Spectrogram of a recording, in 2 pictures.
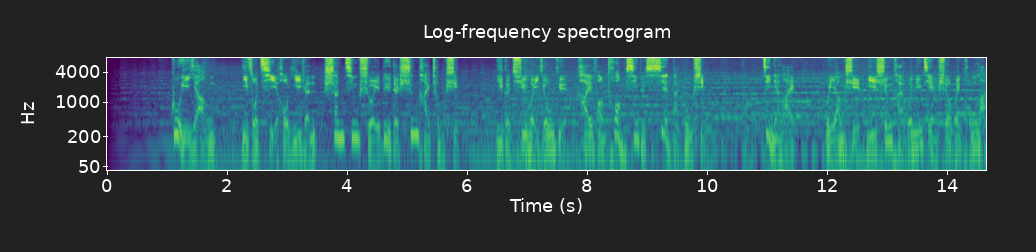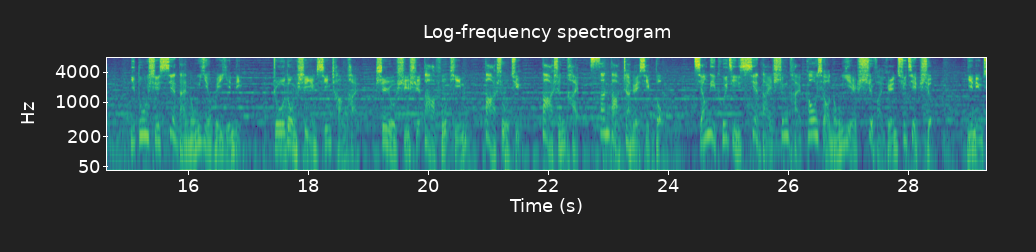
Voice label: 男 专题; 贵阳生态农业

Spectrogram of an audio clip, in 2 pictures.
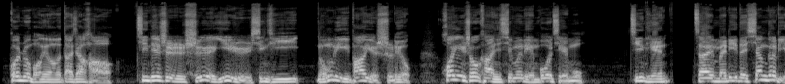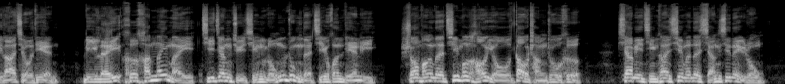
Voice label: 男 模仿 新闻联播

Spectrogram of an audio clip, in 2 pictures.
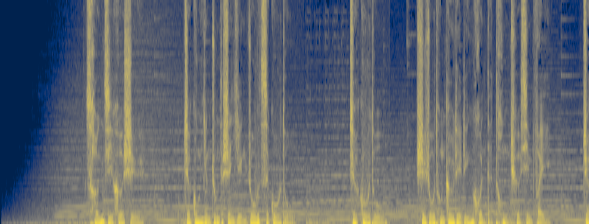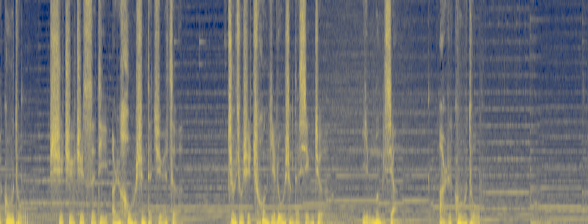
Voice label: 男 旁白

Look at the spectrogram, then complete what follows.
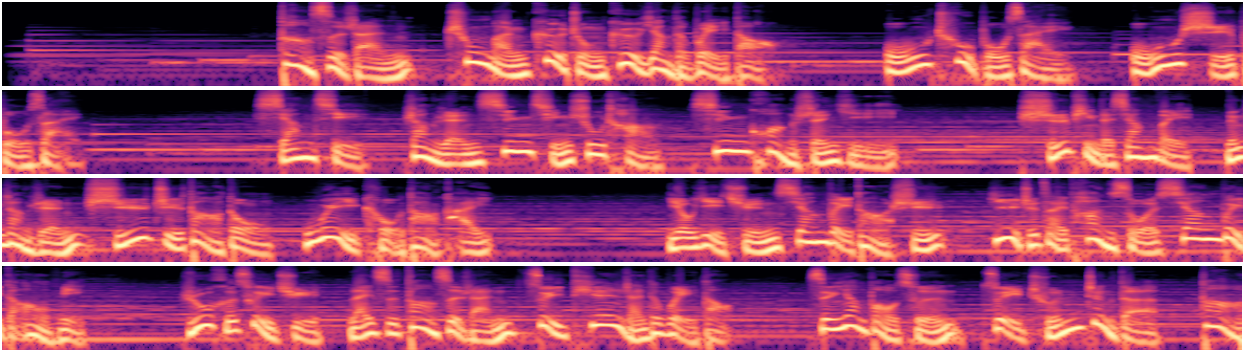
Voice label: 男 专题; 食品香味大师

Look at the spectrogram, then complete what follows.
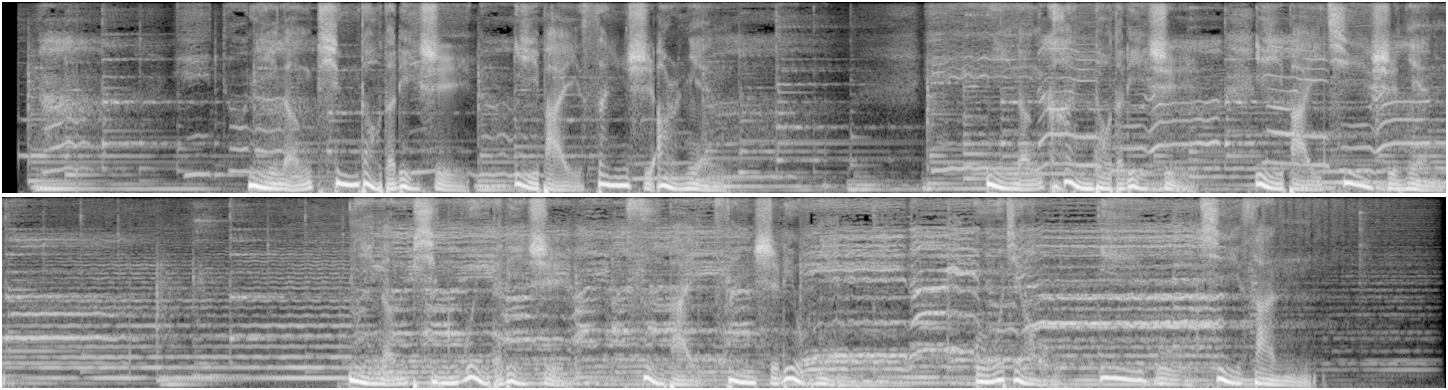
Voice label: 男 专题 模仿; 国窖1573

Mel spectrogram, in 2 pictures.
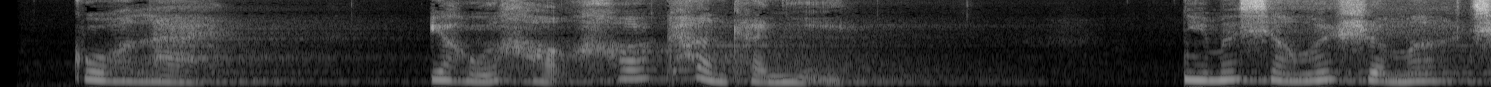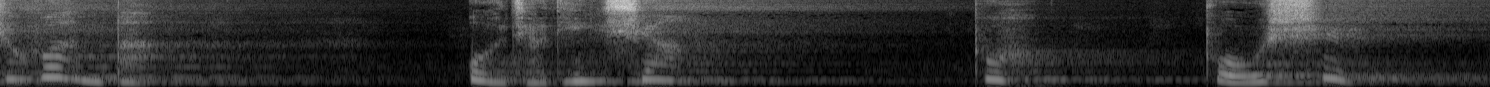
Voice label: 女 动漫 女鬼

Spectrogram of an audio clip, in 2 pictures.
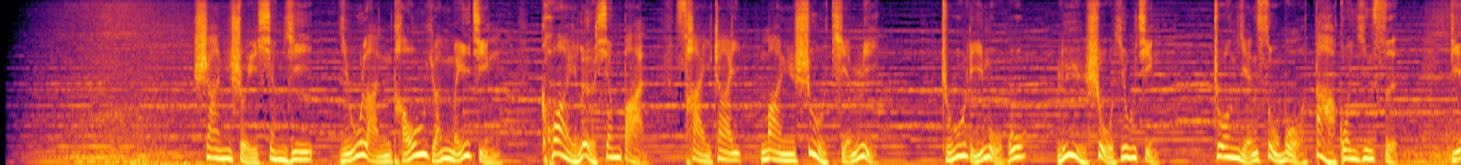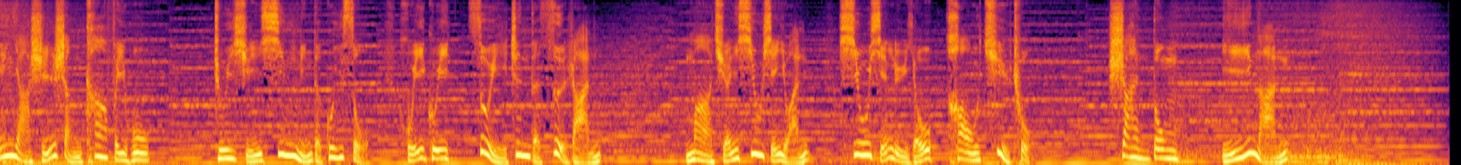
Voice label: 男 广告 城市广告; 沂南城市广告

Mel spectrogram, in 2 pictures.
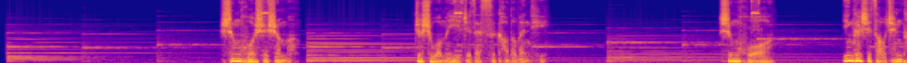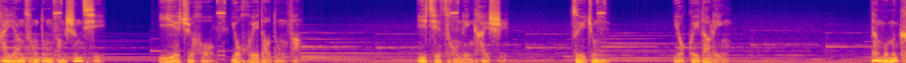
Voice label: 男 旁白; 生活是什么

